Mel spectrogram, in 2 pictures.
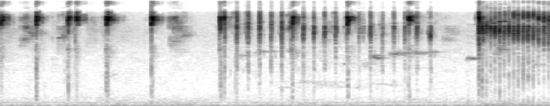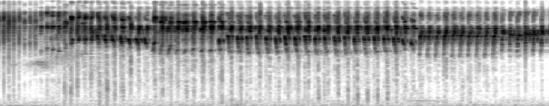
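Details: White-beaked lovebird opens with scattered sharp chirps and clicks, then after about six seconds launches into a long ngekek, a loud, rapid, buzzing chatter that runs on without pause, with a low hum underneath.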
